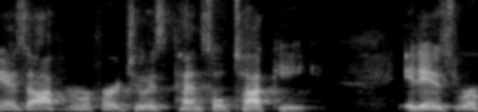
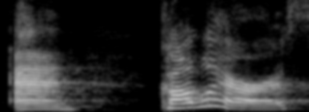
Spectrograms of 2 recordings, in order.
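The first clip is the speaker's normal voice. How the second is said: ordinary delivery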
